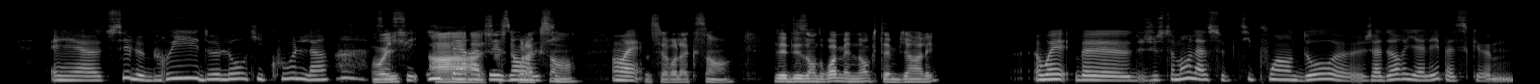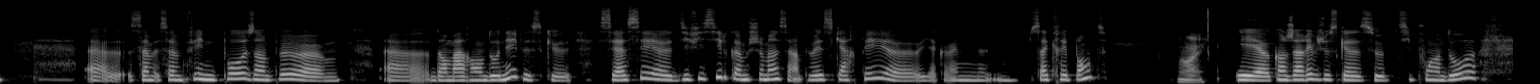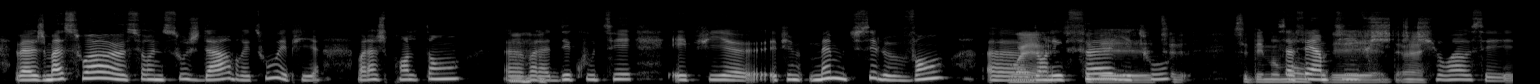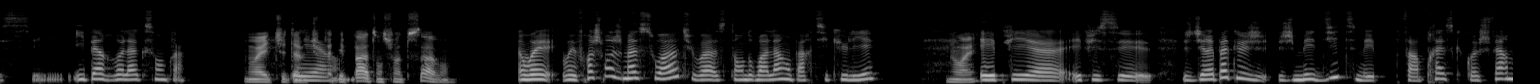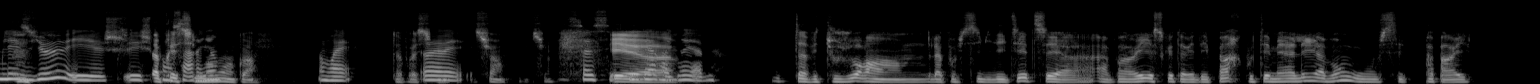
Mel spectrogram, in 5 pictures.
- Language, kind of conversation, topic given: French, podcast, Comment la nature aide-t-elle à calmer l'anxiété ?
- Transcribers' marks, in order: inhale; stressed: "hyper"; put-on voice: "fchi"; other background noise; other noise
